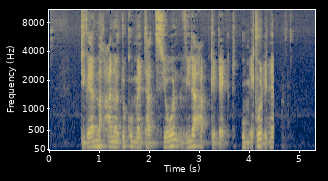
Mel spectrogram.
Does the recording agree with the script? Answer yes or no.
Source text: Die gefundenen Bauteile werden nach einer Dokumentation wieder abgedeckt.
no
